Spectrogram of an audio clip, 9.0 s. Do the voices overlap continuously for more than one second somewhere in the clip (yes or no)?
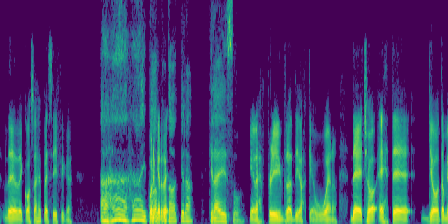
no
